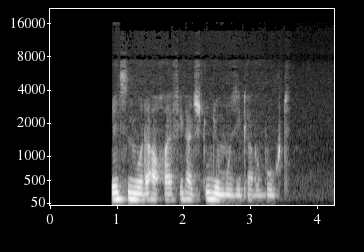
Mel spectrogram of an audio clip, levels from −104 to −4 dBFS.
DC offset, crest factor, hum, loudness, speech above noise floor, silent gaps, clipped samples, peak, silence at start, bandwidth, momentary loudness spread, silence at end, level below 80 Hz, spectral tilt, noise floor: under 0.1%; 16 dB; none; -17 LUFS; 47 dB; none; under 0.1%; -2 dBFS; 0.95 s; 7.4 kHz; 14 LU; 0.7 s; -62 dBFS; -8 dB/octave; -63 dBFS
